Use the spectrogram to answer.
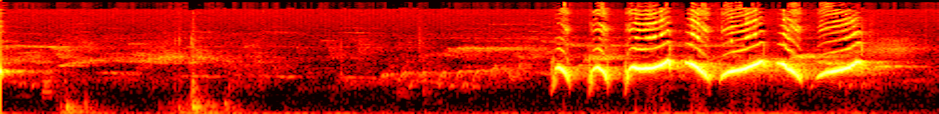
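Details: Black-throated laughingthrush song used as a lure to set birds singing: two soft clicks, a pause, then a fast run of about seven looping rising-and-falling whistled notes, loud and clear.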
